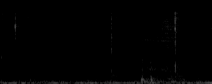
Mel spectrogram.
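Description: Near silence: room tone with a few faint ticks of a small paper cutout being handled between fingers.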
